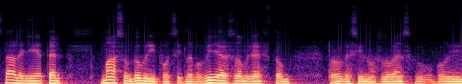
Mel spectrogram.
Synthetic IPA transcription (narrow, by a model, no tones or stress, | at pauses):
st̪aːlɛɲɪɛt̪ɛn | maːsɔmd̪ɔbɾiːpɔt͡sid̪lɛbɔʋiɟɛlsɔmʒɛft̪ɔm | pɾɔɡɾɛsiːʊnɔmslɔʋɛnskubɔli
